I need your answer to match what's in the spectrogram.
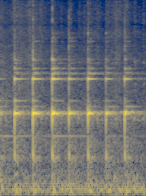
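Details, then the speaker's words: Wheel bearing hub seal gently hammered back in without a driver: seven sharp ringing taps about every fifth of a second, the tone turning clear and bright once the seal is fully seated. "another thing when you're driving something in with a hammer how do you tell it all the way listen to the sound"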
